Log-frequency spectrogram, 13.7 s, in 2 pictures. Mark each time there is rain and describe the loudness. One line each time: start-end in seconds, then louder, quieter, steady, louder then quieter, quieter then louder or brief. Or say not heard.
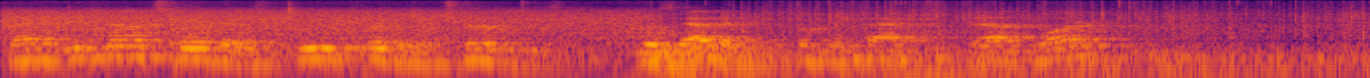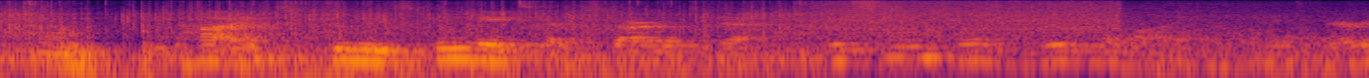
0.0-13.6 quieter.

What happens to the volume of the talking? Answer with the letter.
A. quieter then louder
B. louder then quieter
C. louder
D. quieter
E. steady
D.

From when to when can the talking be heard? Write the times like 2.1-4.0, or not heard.
0.0-5.5, 7.5-13.6.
